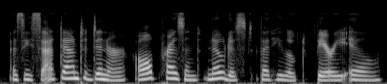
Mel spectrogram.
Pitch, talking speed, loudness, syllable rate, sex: 225 Hz, 215 wpm, -20 LUFS, 5.7 syllables/s, female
